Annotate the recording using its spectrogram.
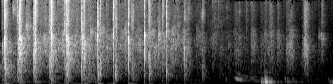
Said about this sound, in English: All right. Thank you. Give him a hand one more time.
